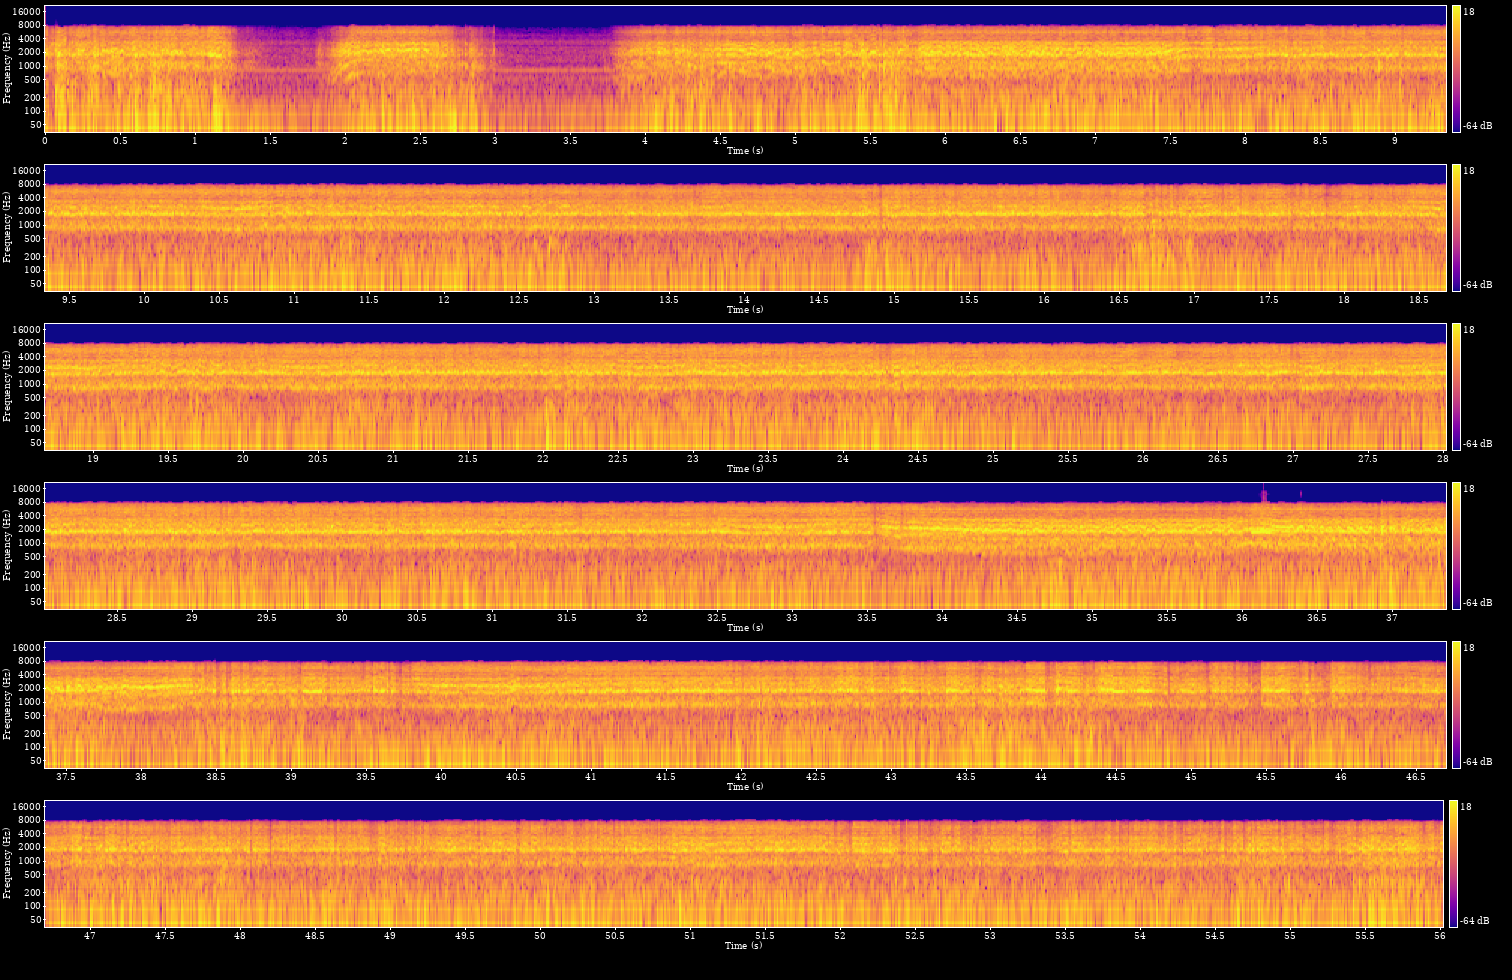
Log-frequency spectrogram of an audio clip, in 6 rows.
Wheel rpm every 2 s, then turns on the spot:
170, 70, 170, 200, 230, 230, 230, 230, 230, 230, 230, 230, 230, 230, 230, 230, 220, 200, 200, 220, 230, 240, 230, 230, 240, 230, 230, 230.
none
